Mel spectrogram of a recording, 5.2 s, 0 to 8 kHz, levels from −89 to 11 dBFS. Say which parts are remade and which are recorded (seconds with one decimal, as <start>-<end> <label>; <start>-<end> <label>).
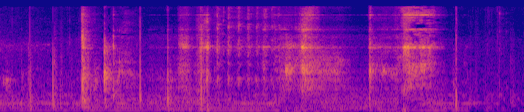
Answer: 0.0-1.5 recorded; 1.5-2.1 remade; 2.1-2.8 recorded; 2.8-4.1 remade; 4.1-5.2 recorded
